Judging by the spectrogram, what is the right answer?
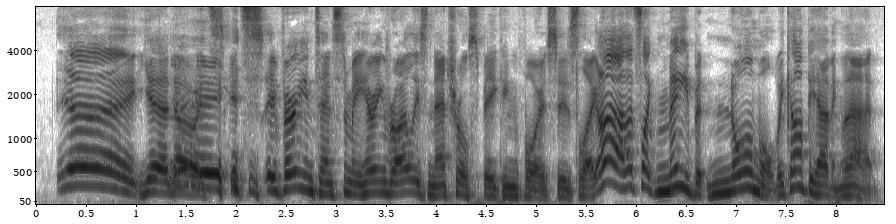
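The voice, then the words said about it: Australian accent. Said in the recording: “The Australian accent is a deeply flawed way of communication, but it is all I have.”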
